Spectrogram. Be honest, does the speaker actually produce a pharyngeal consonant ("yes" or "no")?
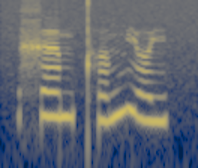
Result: no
